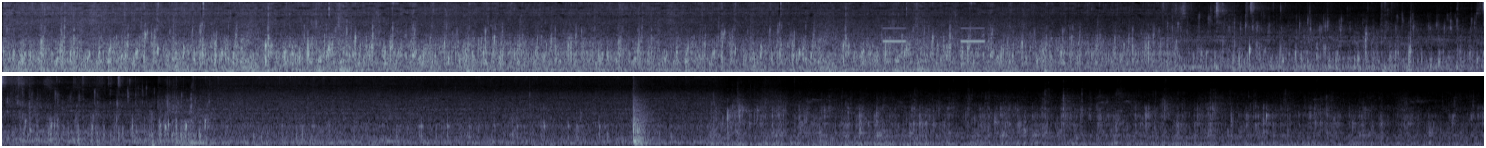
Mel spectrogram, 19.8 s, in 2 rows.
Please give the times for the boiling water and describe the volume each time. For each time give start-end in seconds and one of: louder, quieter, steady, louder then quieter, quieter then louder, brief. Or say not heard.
0.0-19.7 quieter.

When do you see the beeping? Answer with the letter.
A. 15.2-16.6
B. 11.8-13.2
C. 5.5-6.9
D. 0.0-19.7
C.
